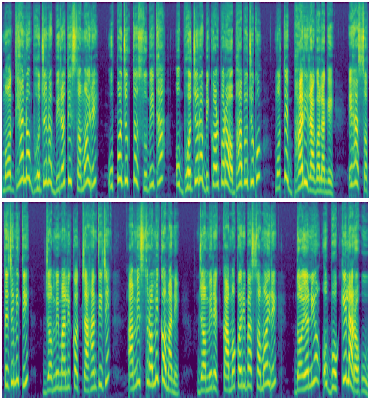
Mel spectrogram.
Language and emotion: Odia, angry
